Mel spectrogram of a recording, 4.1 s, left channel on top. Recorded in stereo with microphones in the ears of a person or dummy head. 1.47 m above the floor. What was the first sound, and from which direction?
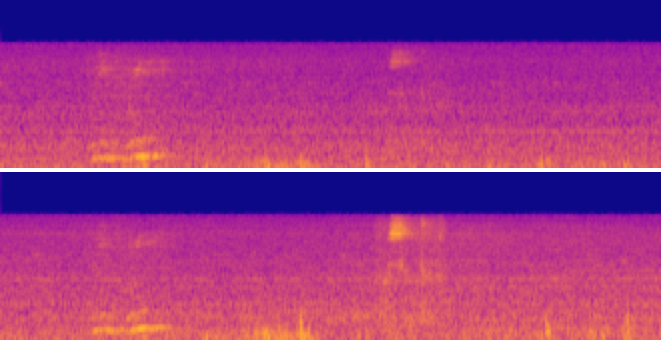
A child speaking, 5° left (ahead or behind).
